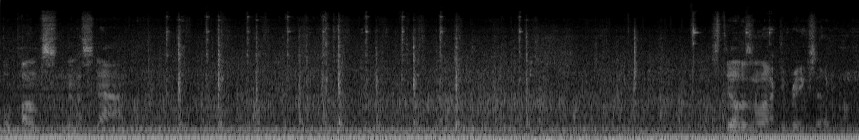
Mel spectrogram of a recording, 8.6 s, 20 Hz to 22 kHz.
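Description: A 1966 Buick Skylark fitted with Baer disc brakes and master cylinder rolls along, its engine a loud, steady low rumble as the brakes are pumped a couple of times before stopping, with people talking over it.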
